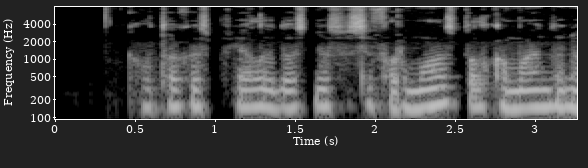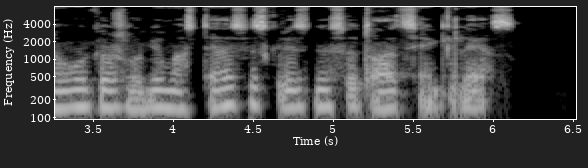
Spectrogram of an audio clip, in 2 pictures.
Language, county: Lithuanian, Kaunas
